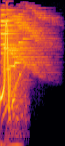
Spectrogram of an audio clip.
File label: spark light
